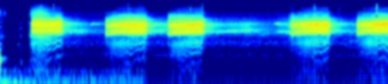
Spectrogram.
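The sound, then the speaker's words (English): Gang-gang cockatoo squeaky-gate calls: five loud, harsh, creaking squawks, each about half a second long, repeated at slightly uneven intervals with no talking. “I love the squeaky gate sound of the Gangang cockatoo,”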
